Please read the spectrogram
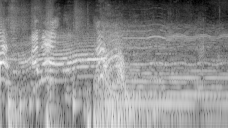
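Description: A short, whining, whimpering cry that slides up and down in pitch during the first second, over comedic background music that then holds a steady chord.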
